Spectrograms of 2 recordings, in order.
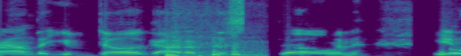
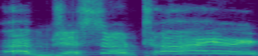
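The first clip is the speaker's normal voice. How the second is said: very high, rough, creaky, exhausted imp voice. Voicing the blue imp when called on for its turn: exhausted imp voice. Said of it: "the exhausted blue imp".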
